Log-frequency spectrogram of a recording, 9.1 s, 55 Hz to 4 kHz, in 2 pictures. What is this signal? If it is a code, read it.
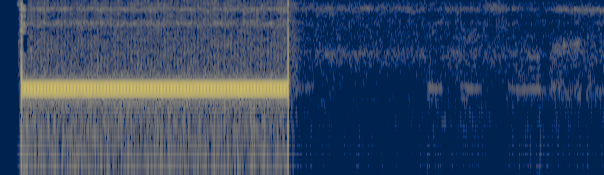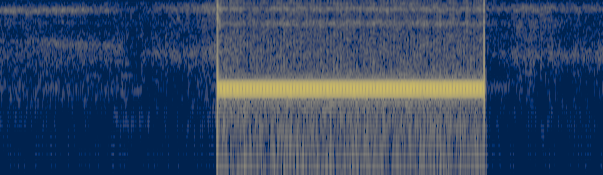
Ringback tone (North America), 440 + 480 Hz.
